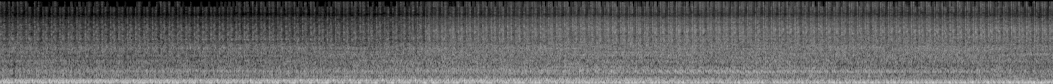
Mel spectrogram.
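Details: Barn-find 1963 Ford Galaxie 500 convertible, 289 V8, first start in 30 years on primer: rough uneven idle with busy top-end clatter; valve train noise, owner hopes lifters just stuck and may add automatic transmission fluid to free them.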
